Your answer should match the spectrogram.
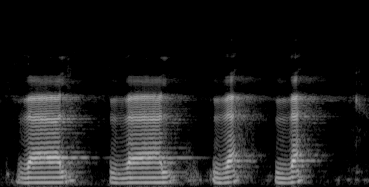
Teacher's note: ذال میں بھی بس زبان کو دانتوں کے نیچے لے کے آئے، اوپر والے جو سامنے دانت ہیں اس کے نیچے لے کے آئے. ذال، ذال، ذ، ذ.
